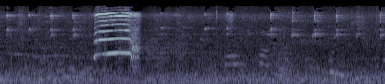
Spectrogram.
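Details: Female deer at a zoo, heard while a male deer is fed; one loud, short, harmonic call that rises slightly and ends abruptly, over low background murmur and faint voices.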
